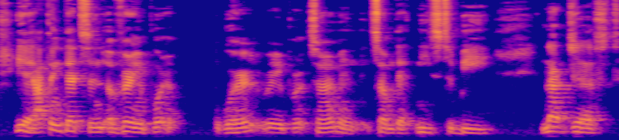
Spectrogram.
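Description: In a room with audible echo, a man speaks at a moderate pace in a fairly low pitch with monotone, flat intonation. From United States, Haitian immigrant. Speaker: aid program director and pastor. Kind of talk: interview. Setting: in person.

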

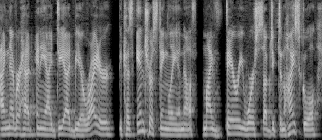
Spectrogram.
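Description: In a Midwestern American accent, a man speaks at a fairly quick pace and medium pitch with ordinary pitch variation over a quiet background. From Michigan. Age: 60s. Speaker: author and evangelist. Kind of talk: interview.

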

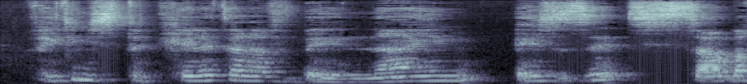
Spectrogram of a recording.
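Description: Noticeable background noise runs beneath a woman who talks very slowly. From Israel, Jerusalem. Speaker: nonprofit founder and CEO. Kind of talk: interview, life story.

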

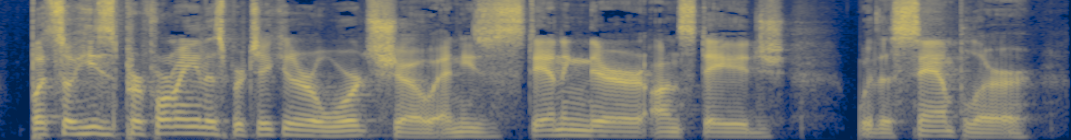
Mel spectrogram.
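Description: A man with an American accent speaks fairly quickly in a plain, everyday voice at medium pitch with lively intonation. The recording is very clean and the background silent. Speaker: podcast host. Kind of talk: casual chat.

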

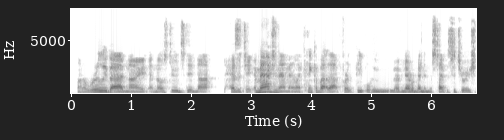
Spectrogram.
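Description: A man with an American accent has an ordinary speaking voice. His pitch is medium and his intonation fairly even. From Utah. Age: 50s. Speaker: war veteran. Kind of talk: casual chat.

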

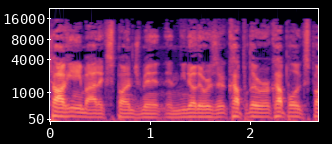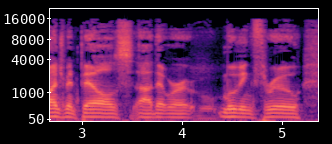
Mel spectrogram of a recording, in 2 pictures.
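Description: This man talks very fast in an American accent, with a fairly low pitch and monotone, flat intonation. The recording is very clean, with a silent background. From California. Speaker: attorney. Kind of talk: interview. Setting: studio.

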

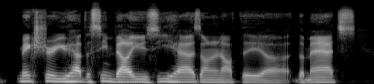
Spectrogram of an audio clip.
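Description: The man's tone is bright and sharp, his intonation fairly even, and the sound dry and close with no echo. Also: very clean recording, silent background. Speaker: martial arts instructor and school owner. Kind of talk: casual interview chat.

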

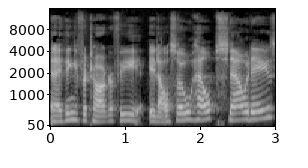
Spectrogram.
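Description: A woman with a Western Canadian accent, bright and sharp in tone, at a moderate pace with ordinary pitch variation. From Metro Vancouver, British Columbia, Canada. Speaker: singer-songwriter. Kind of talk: interview.

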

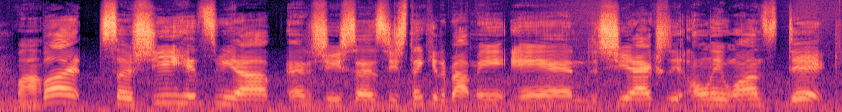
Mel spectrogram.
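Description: With noticeable noise behind him, a man speaks at a moderate pace and hardly pauses. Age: 20s. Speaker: rideshare passenger. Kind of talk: storytelling. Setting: in a car.

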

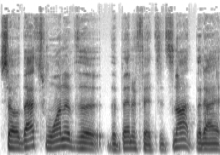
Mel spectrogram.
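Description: A man with an American accent has a normal speaking voice, moving at a moderate pace with ordinary pitch variation. The recording is very clean, with a silent background. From US South, Georgia (near Rome). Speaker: audio company founder. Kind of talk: interview.

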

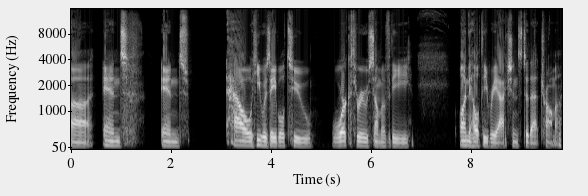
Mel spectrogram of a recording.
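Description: A man with an American accent, fairly low-pitched and monotone, at a very slow pace with long, frequent pauses, in a dry, close sound with no echo. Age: 30s. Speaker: army officer. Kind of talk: casual chat.

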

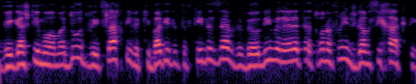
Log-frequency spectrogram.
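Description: Dry and close with no echo, a man's high-pitched voice moves at a fairly quick pace with hardly any pauses. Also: ordinary pitch variation. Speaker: theatre director. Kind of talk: interview.

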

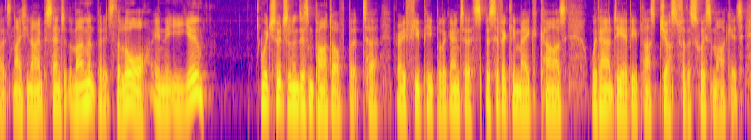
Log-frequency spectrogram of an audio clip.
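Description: A man talks at a fairly quick pace in a medium pitch, with fairly even intonation, some vocal fry, and a dry, close sound with no echo. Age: 50s. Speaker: radio industry newsletter writer and podcaster. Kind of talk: solo commentary reading own newsletter. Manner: casual with filler words.

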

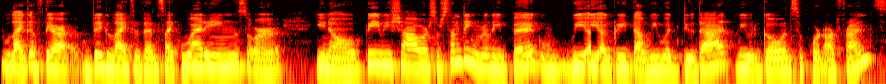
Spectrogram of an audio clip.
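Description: Speaking at a moderate pace with hardly any pauses, a woman has a somewhat breathy, dark, mellow tone, a medium pitch, ordinary pitch variation and very even loudness. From Ethiopia, raised in US Midwest from age nine. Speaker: debt-free couple guest. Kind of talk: interview. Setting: video call.

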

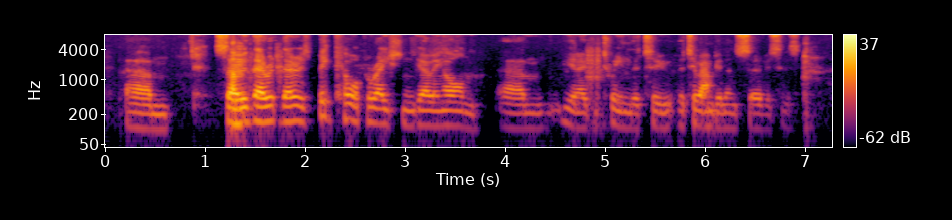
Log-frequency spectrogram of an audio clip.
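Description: A dark, mellow tone at a moderate pace, with ordinary pitch variation, big swings in loudness, and a dry, close sound with no echo. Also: man, medium pitch for a man. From northern England, Leeds. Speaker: creative entrepreneur. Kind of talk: interview.

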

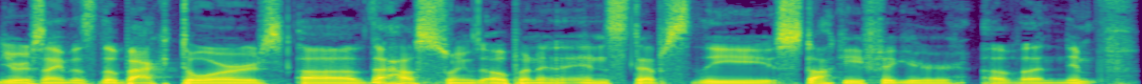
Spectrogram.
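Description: The intonation stays fairly even as the speaker is reading aloud in a natural voice.

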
